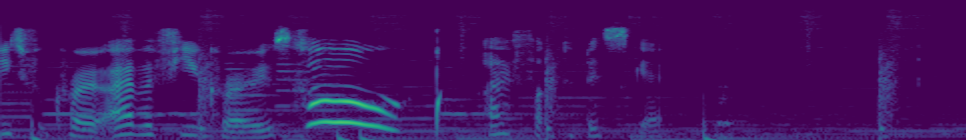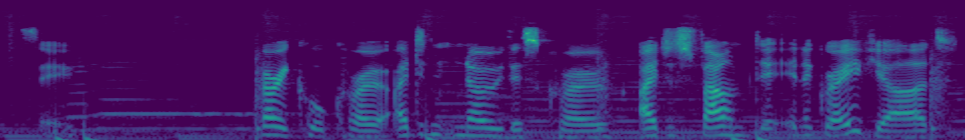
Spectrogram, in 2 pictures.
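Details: Adult woman with Tourette syndrome producing involuntary vocal tics, including interjected swearing; Tourette syndrome vocal tics.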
